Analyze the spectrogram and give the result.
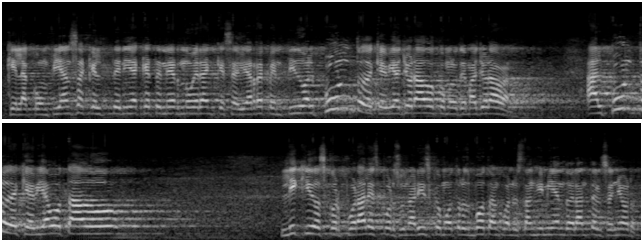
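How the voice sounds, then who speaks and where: A man's voice: high-pitched, fairly even intonation, rapid-fire, few pauses, a little hiss or hum. A Colombian man preaching a sermon as pastor, earnest and repeating phrases for emphasis. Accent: Colombian Spanish. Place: church hall. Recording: echoey church hall, slightly dull.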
